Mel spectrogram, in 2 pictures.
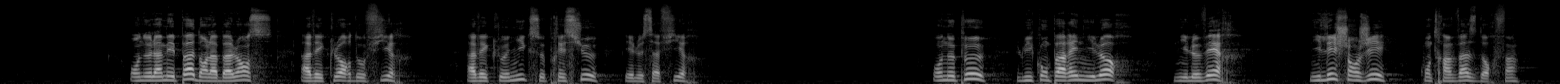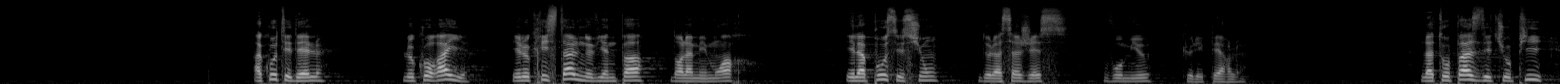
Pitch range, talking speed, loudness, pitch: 155-195 Hz, 120 wpm, -29 LUFS, 175 Hz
